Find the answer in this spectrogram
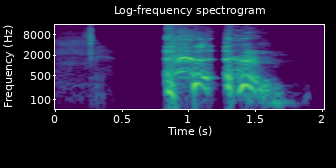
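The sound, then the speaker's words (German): Two loud, harsh coughs in quick succession, with a raspy, throaty edge, preceded by a faint brief rustle. No one talks. “entwickeln Ehrgeiz beim Husten.”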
